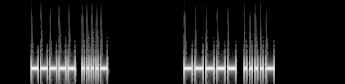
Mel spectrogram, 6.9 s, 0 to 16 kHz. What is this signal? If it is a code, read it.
Morse code, heard as a keyed tone, about 30 wpm, 700 Hz. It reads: 04 04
